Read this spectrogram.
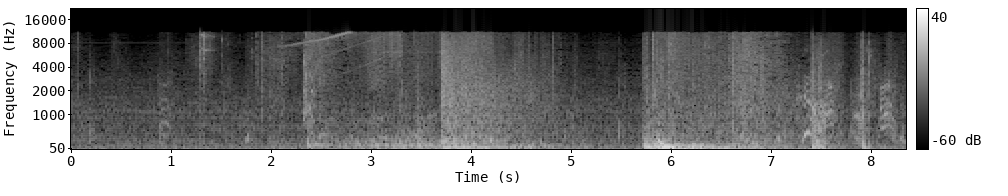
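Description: Electricity crackles and bursts loudly.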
